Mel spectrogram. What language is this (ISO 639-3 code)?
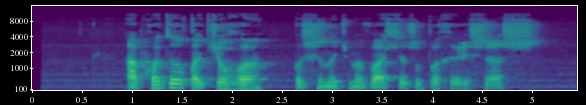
kbd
